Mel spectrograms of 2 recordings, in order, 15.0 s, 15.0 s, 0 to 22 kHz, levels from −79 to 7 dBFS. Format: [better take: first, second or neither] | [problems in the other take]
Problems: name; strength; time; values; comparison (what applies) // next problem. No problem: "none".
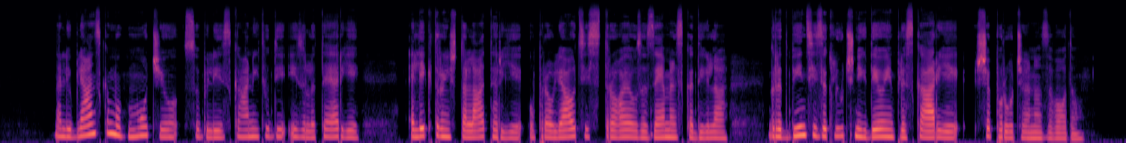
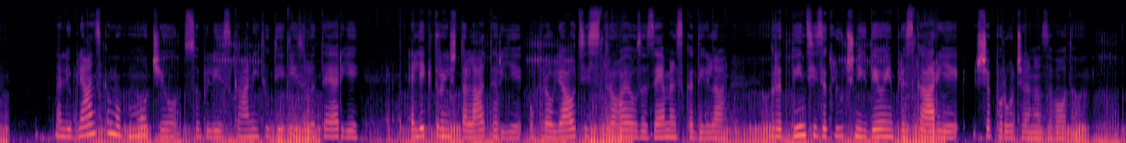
first | background sound (Purr); 1 dB above the speech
